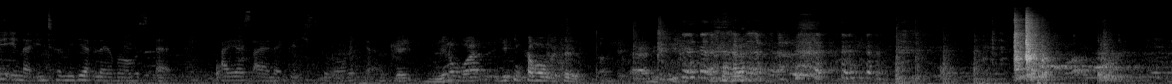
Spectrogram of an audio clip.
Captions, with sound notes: in the intermediate levels at ISI Language School. - Okay you know what, you can come over too. (laughter)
